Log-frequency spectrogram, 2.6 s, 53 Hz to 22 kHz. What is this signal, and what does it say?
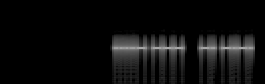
Morse code, heard as a keyed tone, about 44 wpm, 700 Hz. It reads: 4O NC
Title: Winter Field Day Exchanges Encore 45wpm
